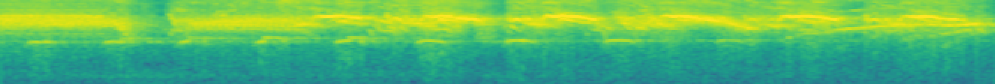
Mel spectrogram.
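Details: Fast, continuous sparrow chatter of sharp high chirps over a faint steady lower tone, with brief dips in the chorus.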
